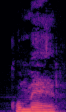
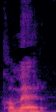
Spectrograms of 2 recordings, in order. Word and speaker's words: comer: Comer. Accent on the end. Comer.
